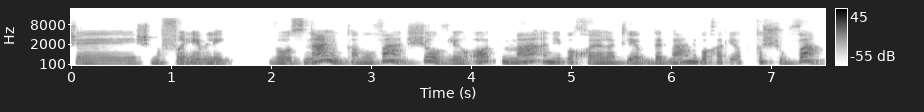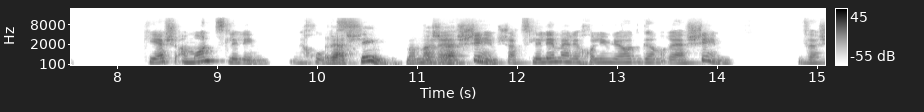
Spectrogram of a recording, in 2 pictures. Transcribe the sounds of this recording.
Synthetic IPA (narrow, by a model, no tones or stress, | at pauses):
ʃeʃemafʁiʔimli | veoznaimkamuvanʃuvliʁʔo̞t̚maanibo̞χe̞ʁetlijobemaːniboχeʁtlijo̞tkaʃuva | kijeʃa̰mo̞nt͡slilimː | eχut͡seʃimmamaʁeaʃimʃeat͡slilimaelejeχo̞limlijo̞tɡamʁeaʃim | vea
